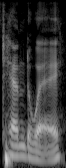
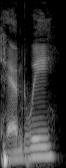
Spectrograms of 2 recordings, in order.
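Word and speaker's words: Thandiwe: I think it's Tandway. Yeah, that sounds right. Because I pronounced it Tandwi, but then I found I couldn't find them saying it. Someone saying. But I found a song, and it's Tandway because apparently it's Zulu.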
